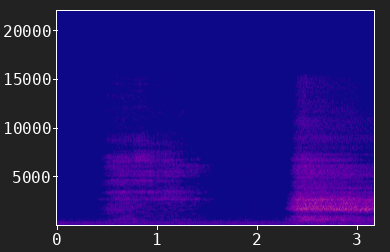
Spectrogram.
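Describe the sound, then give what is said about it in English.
A deep breath drawn slowly: a soft, airy inhale, a short pause, then a louder, rushing breathy exhale, faint overall and with no voice. “just take a deep breath right there with me.”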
